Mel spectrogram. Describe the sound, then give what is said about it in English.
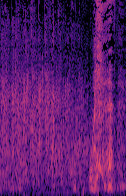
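A church audience applauds faintly, producing a soft, continuous wash of clapping, and a voice briefly rises over it near the end. “you should definitely clap on that right now. Come on, let's put our hands together.”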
